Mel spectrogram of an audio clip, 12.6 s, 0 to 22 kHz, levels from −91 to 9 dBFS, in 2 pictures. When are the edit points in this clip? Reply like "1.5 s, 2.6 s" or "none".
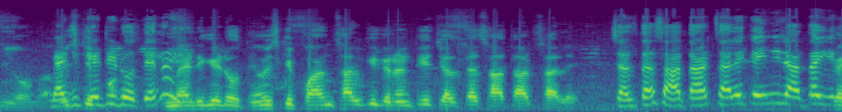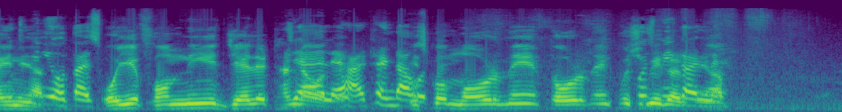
none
